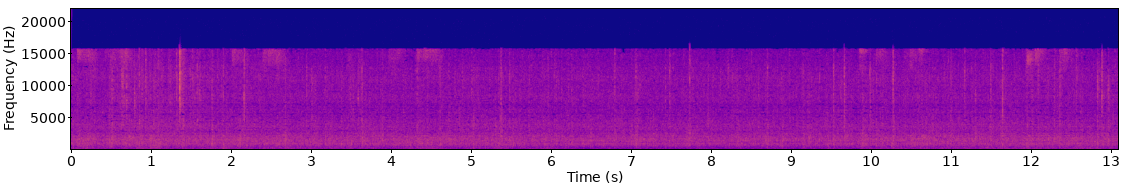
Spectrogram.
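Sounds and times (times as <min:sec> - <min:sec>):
faint crackles: 0:00.1 - 0:08.0.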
